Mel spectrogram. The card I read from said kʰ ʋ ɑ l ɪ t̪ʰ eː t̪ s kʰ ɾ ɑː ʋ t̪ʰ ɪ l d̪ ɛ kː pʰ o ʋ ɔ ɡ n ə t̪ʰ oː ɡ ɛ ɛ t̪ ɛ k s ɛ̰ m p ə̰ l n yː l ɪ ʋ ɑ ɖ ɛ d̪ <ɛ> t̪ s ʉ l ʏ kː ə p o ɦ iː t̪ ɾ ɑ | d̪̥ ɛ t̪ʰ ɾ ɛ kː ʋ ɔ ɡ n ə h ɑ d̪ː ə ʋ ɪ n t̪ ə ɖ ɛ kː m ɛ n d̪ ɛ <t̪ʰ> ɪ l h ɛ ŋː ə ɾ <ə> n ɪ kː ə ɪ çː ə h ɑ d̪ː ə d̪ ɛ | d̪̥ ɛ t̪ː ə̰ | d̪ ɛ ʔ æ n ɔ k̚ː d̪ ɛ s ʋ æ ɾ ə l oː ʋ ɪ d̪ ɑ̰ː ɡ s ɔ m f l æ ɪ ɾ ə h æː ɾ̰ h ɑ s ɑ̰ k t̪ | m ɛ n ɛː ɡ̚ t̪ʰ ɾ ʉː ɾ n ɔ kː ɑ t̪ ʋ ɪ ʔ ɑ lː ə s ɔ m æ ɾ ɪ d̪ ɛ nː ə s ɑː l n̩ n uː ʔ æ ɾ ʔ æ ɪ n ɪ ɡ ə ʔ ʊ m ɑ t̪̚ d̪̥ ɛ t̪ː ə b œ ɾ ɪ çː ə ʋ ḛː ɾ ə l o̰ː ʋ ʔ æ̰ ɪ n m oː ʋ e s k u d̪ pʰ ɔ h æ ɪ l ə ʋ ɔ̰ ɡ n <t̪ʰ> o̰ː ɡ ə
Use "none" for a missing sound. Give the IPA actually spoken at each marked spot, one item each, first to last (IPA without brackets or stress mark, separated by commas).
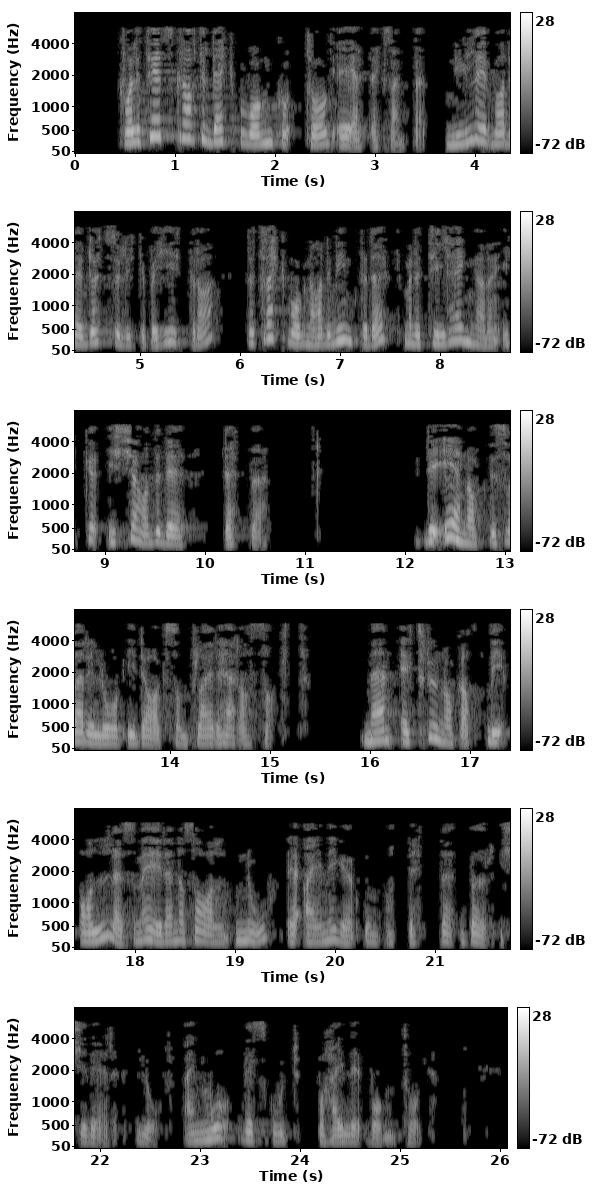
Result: œ, t̪ʰ, ə, t̪ʰ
